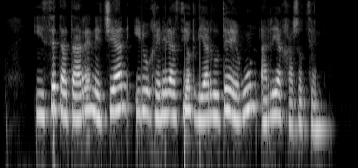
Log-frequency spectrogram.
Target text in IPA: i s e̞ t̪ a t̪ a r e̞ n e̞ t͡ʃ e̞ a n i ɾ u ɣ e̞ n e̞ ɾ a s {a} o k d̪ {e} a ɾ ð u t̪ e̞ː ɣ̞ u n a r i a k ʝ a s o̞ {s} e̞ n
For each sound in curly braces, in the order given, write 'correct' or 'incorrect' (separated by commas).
incorrect, incorrect, incorrect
